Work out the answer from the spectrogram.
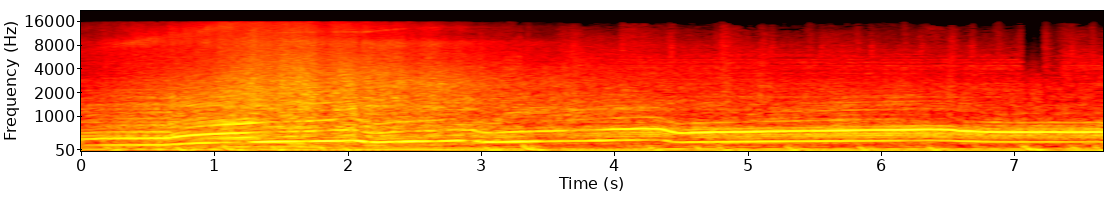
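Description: Drag car engine at full throttle, its pitch climbing and then dipping several times as it shifts up through the gears, with a hiss early on.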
